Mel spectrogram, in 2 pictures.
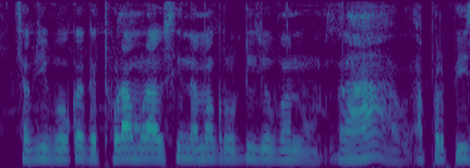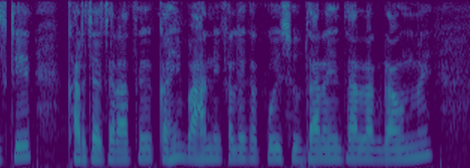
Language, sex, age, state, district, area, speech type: Hindi, male, 18-30, Uttar Pradesh, Chandauli, rural, spontaneous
